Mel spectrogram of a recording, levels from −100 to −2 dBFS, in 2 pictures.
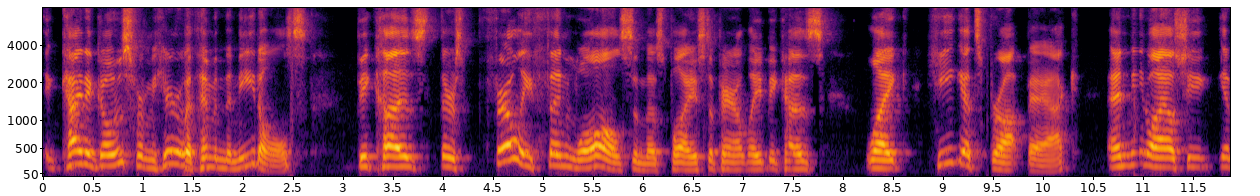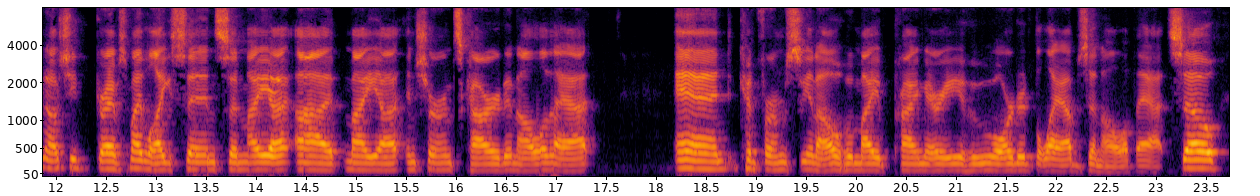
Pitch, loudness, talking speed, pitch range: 135 Hz, -24 LUFS, 160 wpm, 115-165 Hz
